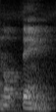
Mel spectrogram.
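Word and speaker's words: נותן: que significa noten, pongo, en hebreo se pronuncia noten.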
